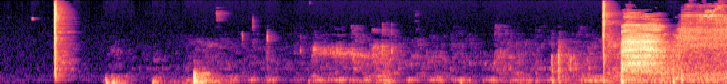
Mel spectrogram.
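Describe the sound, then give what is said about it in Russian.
A plastic bag crinkles and rustles: a few sharp crackles first, then scattered softer handling noise, ending in a louder burst of continuous crinkling. No one speaks. “Я вообще не знал, вообще не знал, не знал, что пакет может издавать столь длительный шум.”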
